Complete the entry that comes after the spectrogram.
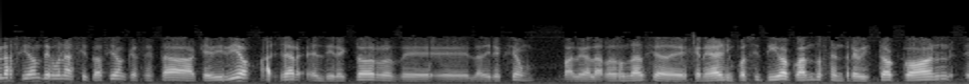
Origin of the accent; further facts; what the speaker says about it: Uruguay; cuántos uruguayos hay en nuestra tierra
